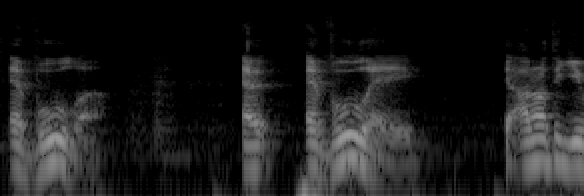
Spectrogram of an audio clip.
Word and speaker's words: Evola: It bothers me that I still don't know how to pronounce his name. Actually, it's Evola.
